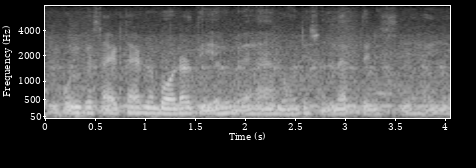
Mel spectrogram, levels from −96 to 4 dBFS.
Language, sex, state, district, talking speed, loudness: Hindi, male, Bihar, Gaya, 190 wpm, -17 LUFS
